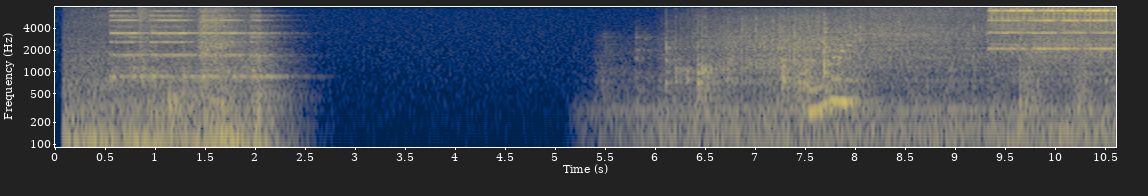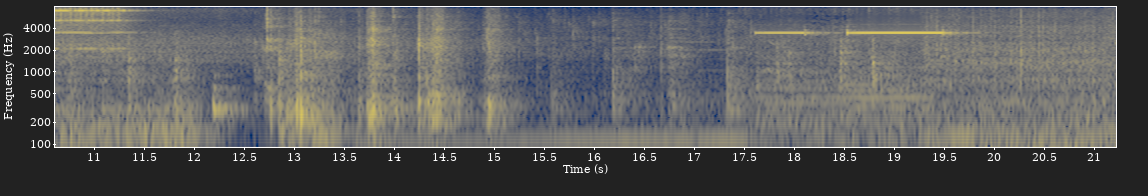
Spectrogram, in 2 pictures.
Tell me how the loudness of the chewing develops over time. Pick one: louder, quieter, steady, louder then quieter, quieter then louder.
louder.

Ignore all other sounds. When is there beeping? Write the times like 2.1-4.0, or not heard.
0.1-2.0, 9.3-11.3, 17.6-19.6.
